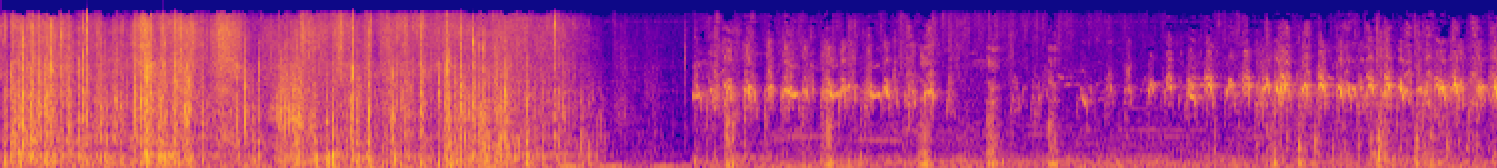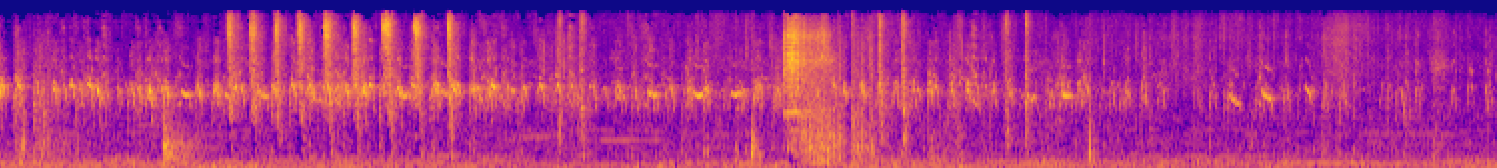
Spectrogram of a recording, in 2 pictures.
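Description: Paper-and-plastic feed bags rustling loudly as pellet feed is scooped out for about the first six seconds. After that, ducks call steadily in their pen, with one brief loud noise about two-thirds of the way through.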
